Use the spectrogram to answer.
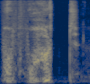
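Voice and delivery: hushed, stuttered question; stammering. Acted. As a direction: stammer it softly, taken aback. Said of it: "Harry stammered".

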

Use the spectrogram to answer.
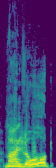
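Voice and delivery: high, loud servile gasp. Acted. Wormtail on the floor to his master, gasping. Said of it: "gasped the man on the floor".

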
